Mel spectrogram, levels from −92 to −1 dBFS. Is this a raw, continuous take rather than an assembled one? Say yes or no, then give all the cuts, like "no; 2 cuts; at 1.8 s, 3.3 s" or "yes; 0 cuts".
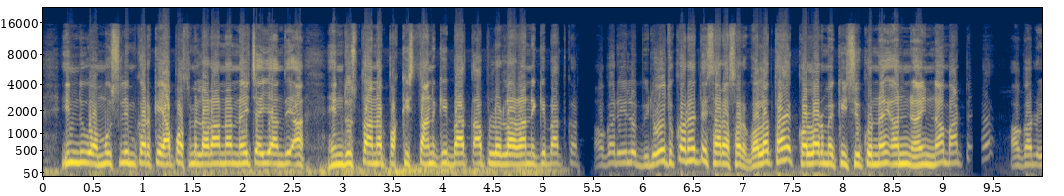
no; 2 cuts; at 5.2 s, 9.1 s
